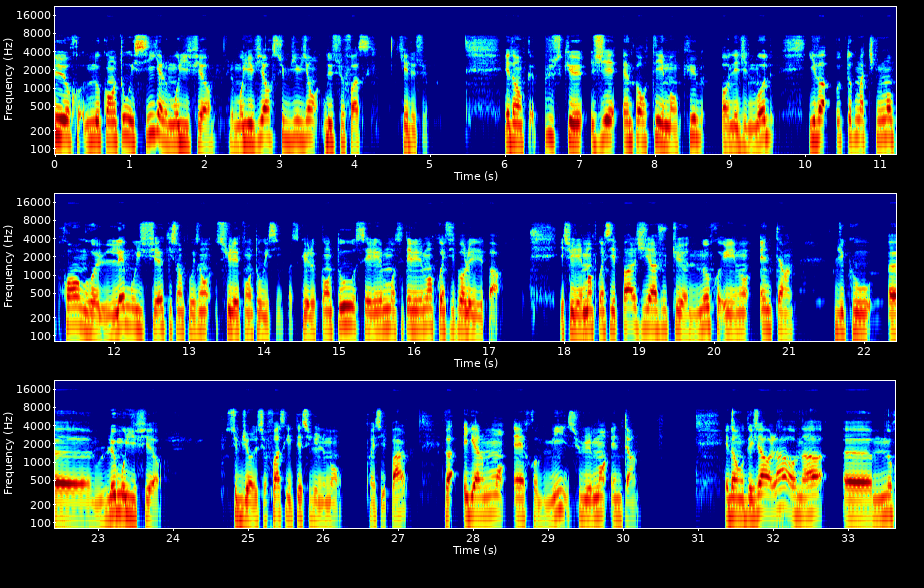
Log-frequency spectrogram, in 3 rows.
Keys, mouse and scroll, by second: 0.7 right click, 2.5-5.8 drag, 13.5 right click, 32.3 right click.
